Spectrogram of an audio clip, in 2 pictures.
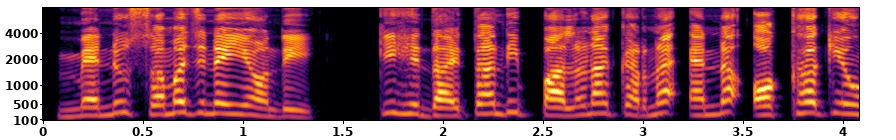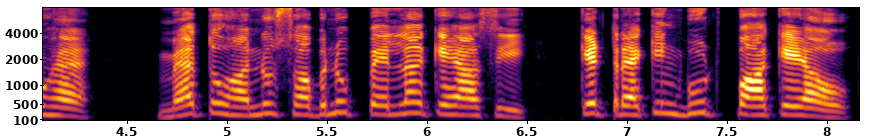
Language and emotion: Punjabi, angry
